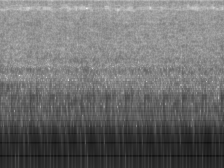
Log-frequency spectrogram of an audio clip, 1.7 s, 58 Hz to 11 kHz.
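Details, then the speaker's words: Lexus IS300 rebuilt engine, stock internals, first start after almost a year: deep, steady, even rumble with no knocks, ticks or misses, oil pressure present; runs smooth and healthy. "It runs. That was a huge success right there, dude. It sounded good."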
